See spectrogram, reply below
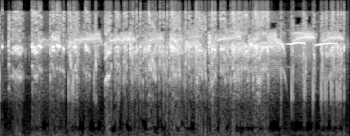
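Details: Swiftlet calling sound named Naga Birahi, played to attract swiftlets: a continuous shrill wash of twitters with thin whistled slides and rapid clicks, loud and steady.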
